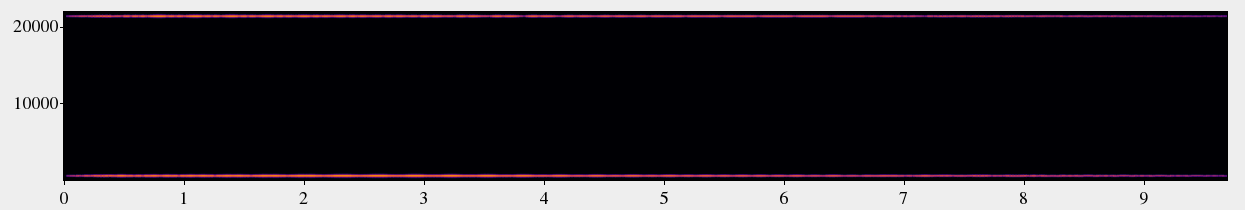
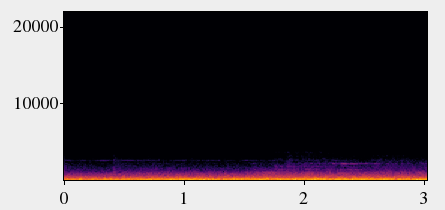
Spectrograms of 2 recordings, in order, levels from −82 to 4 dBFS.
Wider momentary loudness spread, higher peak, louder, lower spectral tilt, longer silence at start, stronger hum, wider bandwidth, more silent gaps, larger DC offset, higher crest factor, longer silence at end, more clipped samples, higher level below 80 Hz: first, 18 LU vs 4 LU; second, -12 dBFS vs -4 dBFS; second, -21 LUFS vs -18 LUFS; second, -7 dB/octave vs -15.5 dB/octave; about the same, 0.05 s vs 0 s; neither; first, over 20 kHz vs 2.3 kHz; neither; neither; about the same, 12 dB vs 12 dB; first, 0.15 s vs 0 s; neither; second, under -90 dBFS vs -22 dBFS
